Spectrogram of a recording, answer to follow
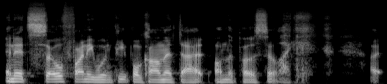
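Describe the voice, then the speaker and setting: A man's voice: lowish voice, flat delivery, normal speed, vocal fry, no room sound. A man hosting an interview podcast, chatting enthusiastically and heaping praise on his guest in a casual, effusive way. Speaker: podcast host.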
